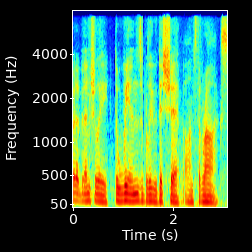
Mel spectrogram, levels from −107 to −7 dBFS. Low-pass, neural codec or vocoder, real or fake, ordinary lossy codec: 7.2 kHz; codec, 16 kHz in and 24 kHz out, 0.8 kbps, FocalCodec, streaming, 65536 codes; fake; AAC, 32 kbps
